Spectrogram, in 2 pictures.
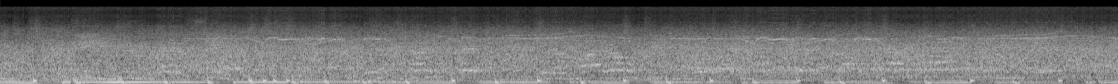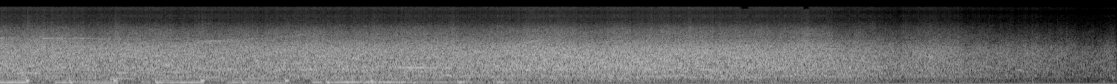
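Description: Recorded music with a pulsing bass line under a dense, noisy wash of sound, fading out over the last few seconds.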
